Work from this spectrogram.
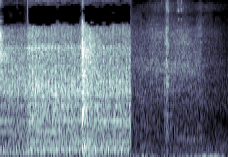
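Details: Farm diesel after extended priming to clear air from the fuel on a frosty morning: settles into a steady, even low rumble with no misses or stumbles; back up and running normally.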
